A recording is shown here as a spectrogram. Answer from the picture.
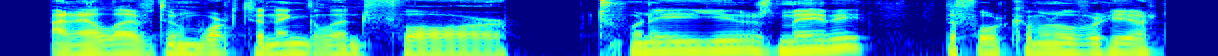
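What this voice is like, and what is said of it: Softened Scottish accent with Canadian mix. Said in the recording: “you have like the Scottish accent, but you also have the Canada in there. So you've got like the mixture. ... the accent's definitely softened over the years”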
